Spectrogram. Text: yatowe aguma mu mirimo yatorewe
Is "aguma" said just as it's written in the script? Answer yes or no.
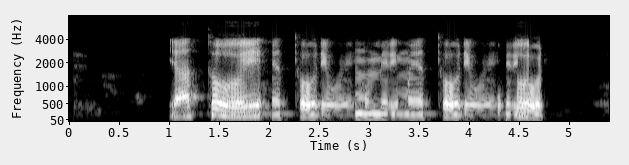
no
